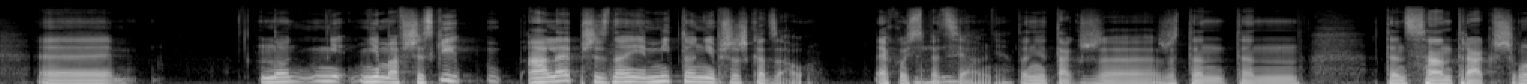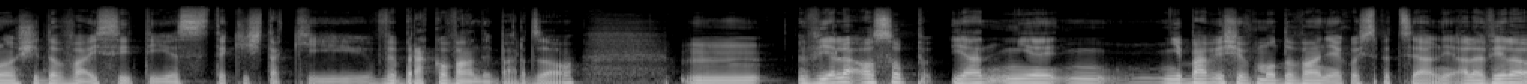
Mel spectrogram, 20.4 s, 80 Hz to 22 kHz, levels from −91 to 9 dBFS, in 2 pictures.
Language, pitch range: Polish, 110-135 Hz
